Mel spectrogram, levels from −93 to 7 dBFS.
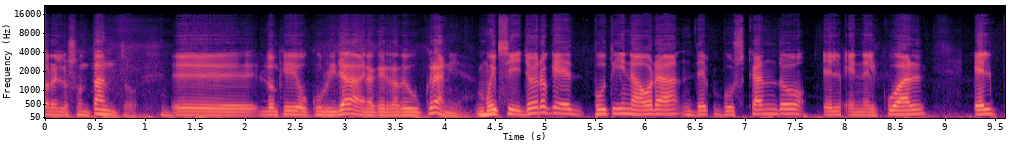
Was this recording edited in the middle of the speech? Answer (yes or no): yes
